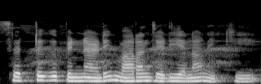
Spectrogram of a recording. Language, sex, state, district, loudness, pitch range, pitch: Tamil, female, Tamil Nadu, Kanyakumari, -12 LUFS, 155-175 Hz, 165 Hz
